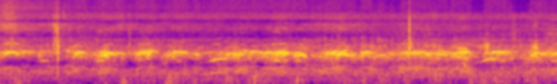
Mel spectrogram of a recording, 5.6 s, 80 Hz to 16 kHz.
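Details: Canada geese by the thousands beside the Salmon River near Truro, March 22, 2014: a steady, unbroken babble of overlapping honks from a distant massed flock, with faint low rumble beneath.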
